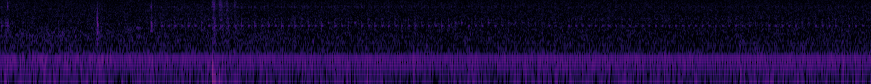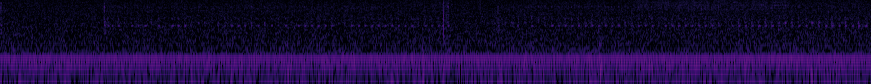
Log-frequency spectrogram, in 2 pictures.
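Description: Near silence: room tone with a faint steady electrical hum and a few faint clicks in the first second or so.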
